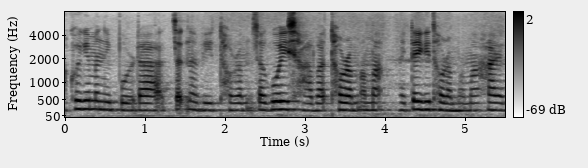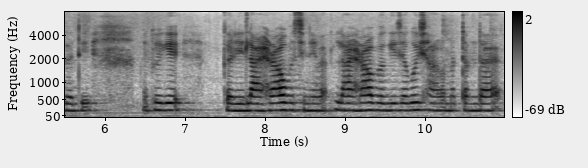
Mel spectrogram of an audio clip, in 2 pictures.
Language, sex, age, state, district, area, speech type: Manipuri, female, 18-30, Manipur, Thoubal, rural, spontaneous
